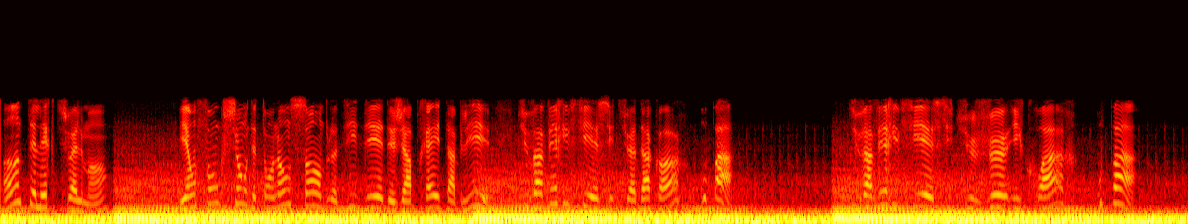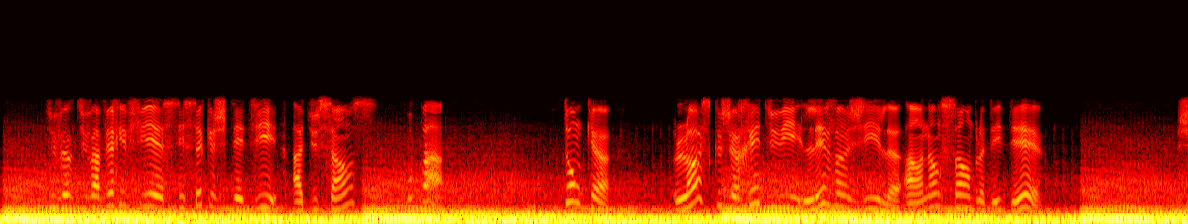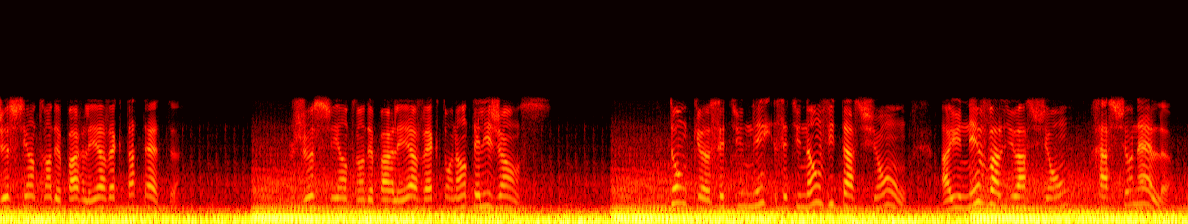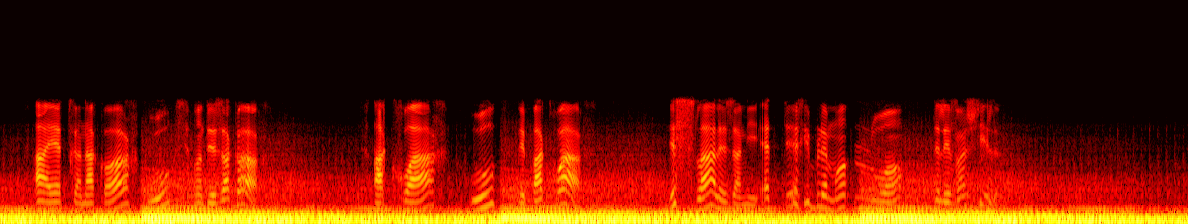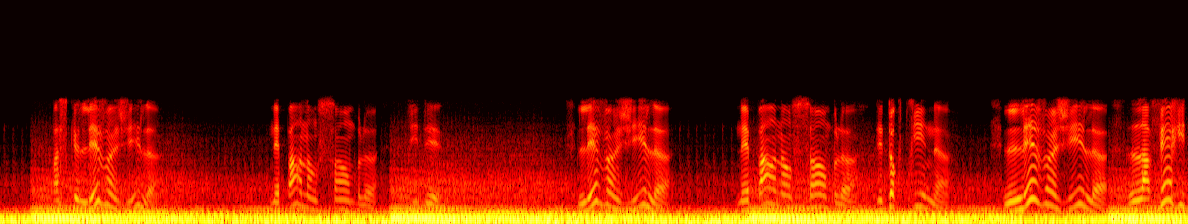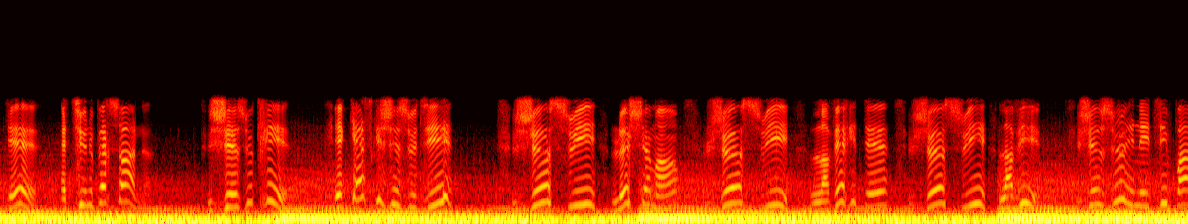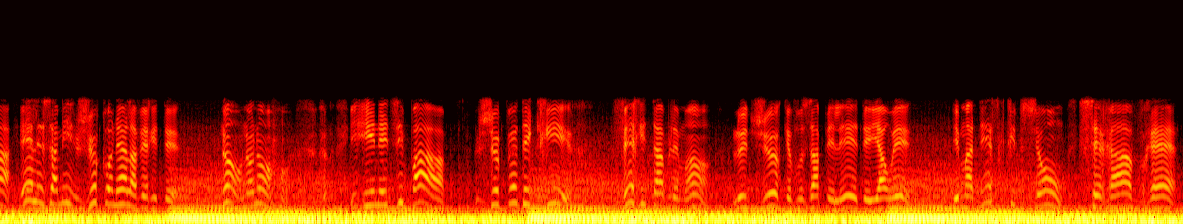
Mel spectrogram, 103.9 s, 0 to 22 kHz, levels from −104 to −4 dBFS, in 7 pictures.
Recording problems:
high frequencies cut off; severe; nothing above 4 kHz
low rumble; loud; throughout; 4 dB below the speech

